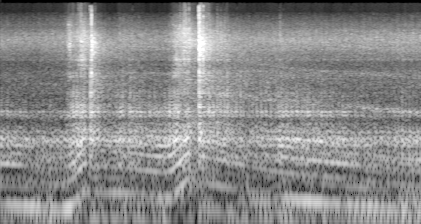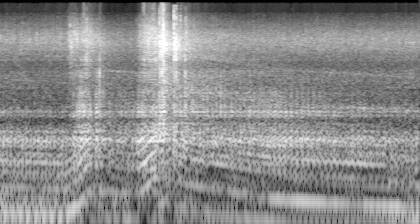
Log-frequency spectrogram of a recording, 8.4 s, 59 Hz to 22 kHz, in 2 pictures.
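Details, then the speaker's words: Turbo Barra-swapped R33 Skyline, first start, no radiator, alternator or drive belt fitted, on jump pack: loud steady idle with two clean rev blips; straight exhaust louder than expected, muffler may be added. "it's louder than I thought it was going to be which uh take it as you will"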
